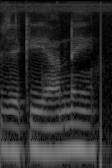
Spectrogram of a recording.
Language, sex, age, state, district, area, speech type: Dogri, male, 45-60, Jammu and Kashmir, Reasi, rural, spontaneous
